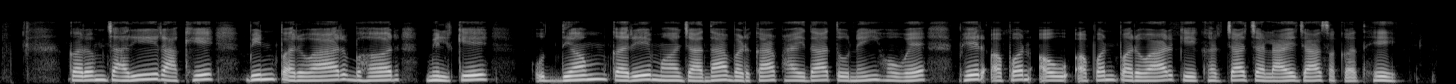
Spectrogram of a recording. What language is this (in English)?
Chhattisgarhi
